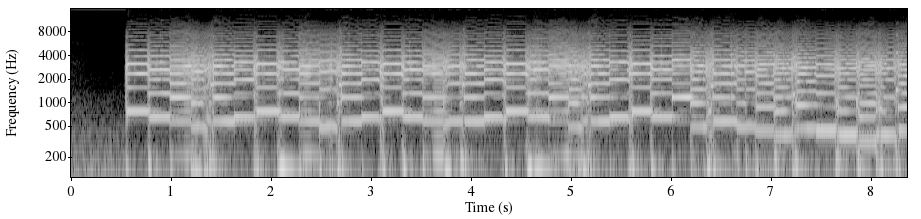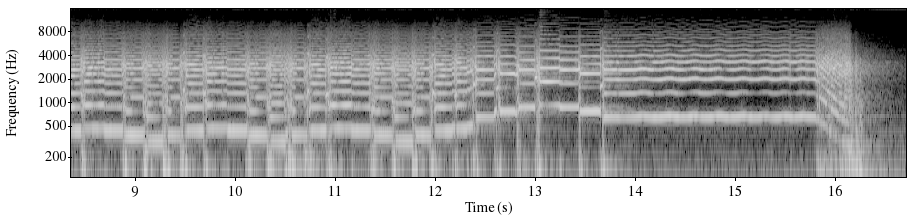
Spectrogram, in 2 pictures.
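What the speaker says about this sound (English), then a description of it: "the whole lick slow should sound like this" Distorted electric guitar runs through a full shred lick at a slow tempo, with a steady stream of picked notes, a sustained held note near the end and a brief noisy release at the close.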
